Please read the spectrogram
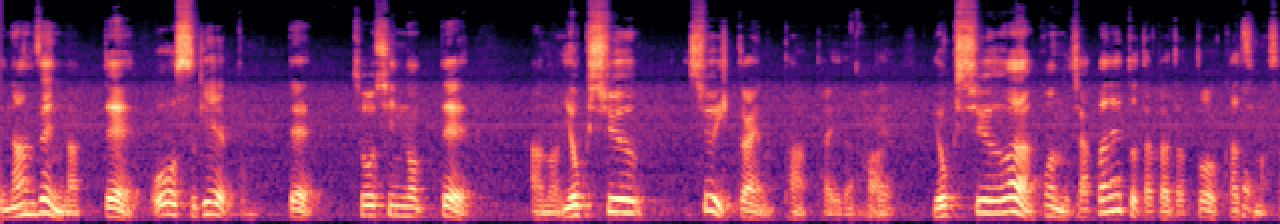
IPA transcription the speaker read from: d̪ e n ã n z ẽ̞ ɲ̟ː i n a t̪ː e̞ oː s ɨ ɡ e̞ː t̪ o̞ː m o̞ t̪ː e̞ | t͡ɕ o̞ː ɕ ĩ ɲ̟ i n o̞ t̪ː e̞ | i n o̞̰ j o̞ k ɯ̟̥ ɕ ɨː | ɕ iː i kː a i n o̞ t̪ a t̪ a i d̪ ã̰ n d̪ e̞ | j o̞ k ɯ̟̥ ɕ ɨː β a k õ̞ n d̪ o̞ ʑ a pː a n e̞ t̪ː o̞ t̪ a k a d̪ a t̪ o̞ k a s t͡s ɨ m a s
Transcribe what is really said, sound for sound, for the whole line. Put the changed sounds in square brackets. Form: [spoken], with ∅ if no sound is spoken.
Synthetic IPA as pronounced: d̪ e n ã n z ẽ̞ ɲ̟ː i n a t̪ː e̞ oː s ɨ ɡ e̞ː t̪ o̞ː m o̞ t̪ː e̞ | t͡ɕ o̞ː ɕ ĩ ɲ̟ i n o̞ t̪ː e̞ | [a] n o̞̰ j o̞ k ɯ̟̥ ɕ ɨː | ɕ [ɨː] i kː a i n o̞ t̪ a t̪ a i d̪ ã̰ n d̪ e̞ | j o̞ k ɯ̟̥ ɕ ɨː β a k õ̞ n d̪ o̞ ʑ a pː a n e̞ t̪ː o̞ t̪ a k a d̪ a t̪ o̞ k a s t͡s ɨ m a s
